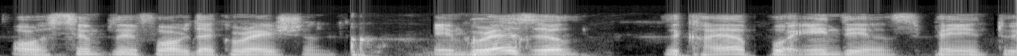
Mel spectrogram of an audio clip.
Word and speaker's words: Brazil: Usually, all around the world in English-speaking countries, it's not Brazil, but Brazil.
